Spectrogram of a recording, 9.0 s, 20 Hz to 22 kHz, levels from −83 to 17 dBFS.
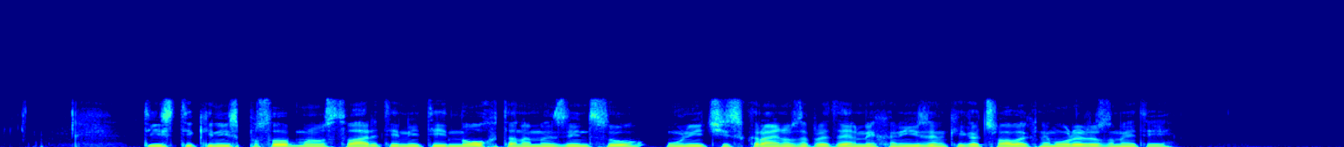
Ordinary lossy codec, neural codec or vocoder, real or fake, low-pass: none; none; real; 7.2 kHz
